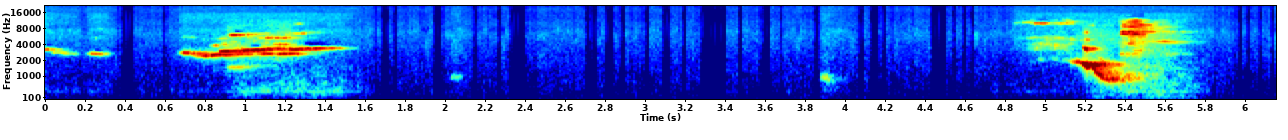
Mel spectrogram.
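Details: Blenheim Cavalier King Charles Spaniel puppies, six weeks old, in their indoor pen at night: a thin, wavering whine held under a second, a pause of silence, then a brief squeaky cry that slides downward.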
